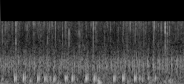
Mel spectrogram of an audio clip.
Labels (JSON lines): {"label": "biophony, pulse", "recorder": "SoundTrap 500"}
